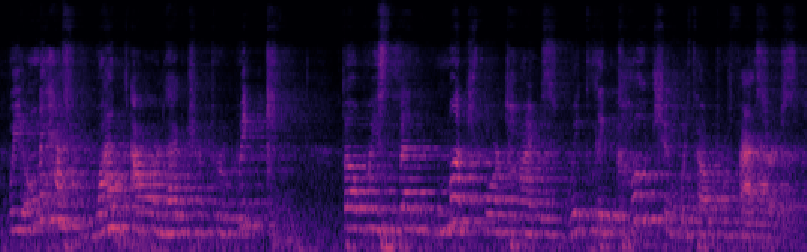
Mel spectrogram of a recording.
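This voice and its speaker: A woman's voice: fairly high pitch, slight background noise. Young Taiwanese woman orating in an echoey hall. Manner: animated, rhetorical, emphatic rises on key phrases. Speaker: speech contestant. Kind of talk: competition public speech. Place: large conference hall. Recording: echoey hall from far off, faint ambience.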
